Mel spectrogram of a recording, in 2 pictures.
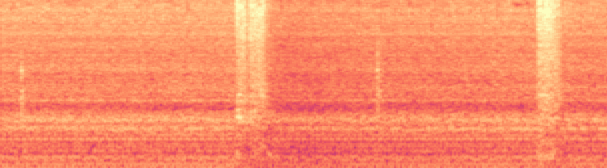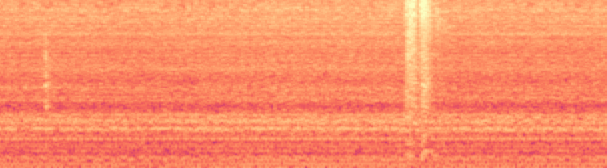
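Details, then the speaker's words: Jacked-up trailer wheel rocked sideways by hand in the shop: three sharp clunks from hub play; owner suspects a failing inner bearing. "We have sideways motion. Thunk, thunk, thunk, thunk, thunk. Got the bearing going bad. I think it's going to be the inner one."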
